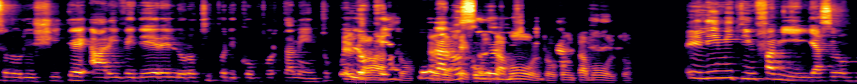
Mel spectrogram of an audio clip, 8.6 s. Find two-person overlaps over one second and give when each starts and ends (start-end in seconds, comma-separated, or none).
3.5-5.5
